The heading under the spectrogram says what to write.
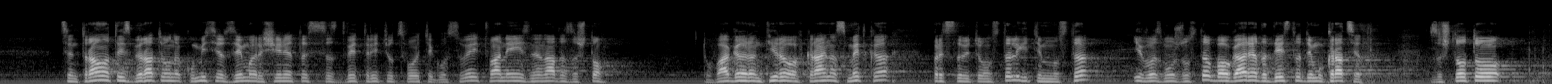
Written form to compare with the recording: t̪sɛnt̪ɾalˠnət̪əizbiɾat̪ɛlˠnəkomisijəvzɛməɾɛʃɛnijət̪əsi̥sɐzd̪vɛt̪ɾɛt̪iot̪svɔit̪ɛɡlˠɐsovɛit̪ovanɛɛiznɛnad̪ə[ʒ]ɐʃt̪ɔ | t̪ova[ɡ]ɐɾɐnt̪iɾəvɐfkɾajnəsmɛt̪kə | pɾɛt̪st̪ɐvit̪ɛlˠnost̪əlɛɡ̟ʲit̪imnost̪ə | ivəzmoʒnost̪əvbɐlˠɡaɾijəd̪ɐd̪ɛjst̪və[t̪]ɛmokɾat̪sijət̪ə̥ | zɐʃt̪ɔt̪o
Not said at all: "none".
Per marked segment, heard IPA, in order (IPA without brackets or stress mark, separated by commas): z, ɡ, d̪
